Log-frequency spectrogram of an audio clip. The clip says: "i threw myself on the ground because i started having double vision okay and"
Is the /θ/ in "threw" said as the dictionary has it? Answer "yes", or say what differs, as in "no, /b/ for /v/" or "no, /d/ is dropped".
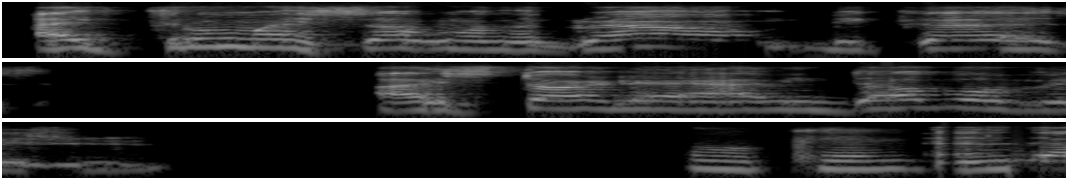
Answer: yes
